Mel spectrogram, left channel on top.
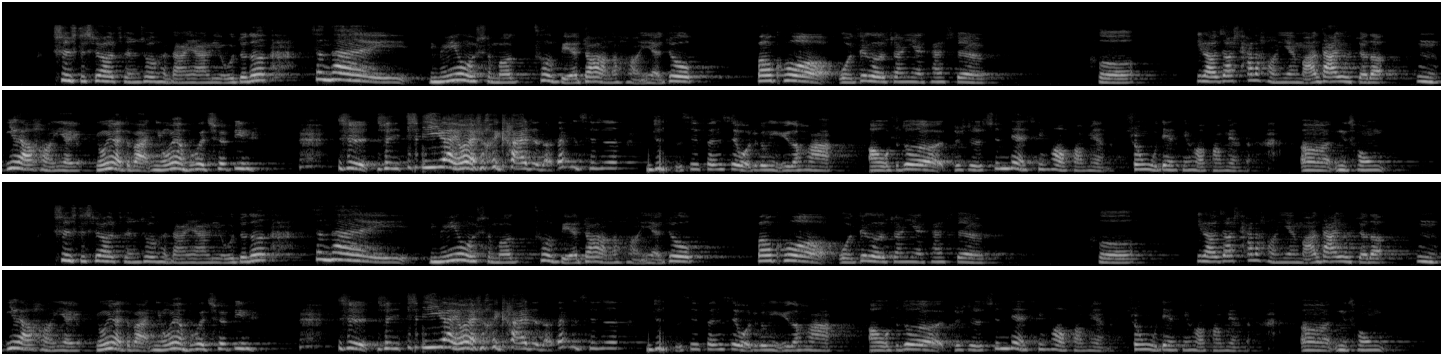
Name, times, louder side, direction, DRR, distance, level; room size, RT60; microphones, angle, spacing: voice 1, 0.5-6.9 7.6-9.8 11.0-11.3 11.9-13.8 14.1-16.9 17.4-20.6 20.8-22.7 23.1-28.2, left 2 dB, 25° left, 13 dB, 1.1 m, -30 dB
26.5 x 22.5 x 7.5 m, 0.91 s
head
